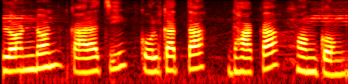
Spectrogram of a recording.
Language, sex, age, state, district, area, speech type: Bengali, female, 18-30, West Bengal, Purba Medinipur, rural, spontaneous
